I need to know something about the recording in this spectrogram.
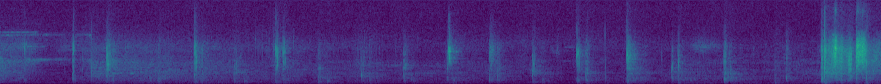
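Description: Footsteps descend stone stairs with a hard echo.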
